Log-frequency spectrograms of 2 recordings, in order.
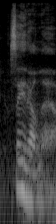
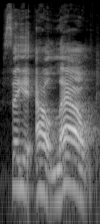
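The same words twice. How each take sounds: First: Softer dare. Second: Louder, slower "Say it out loud", falling hard on "loud"; firm command. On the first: Daring listeners to voice fears, softer. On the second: Urging listeners to voice fears, louder and firm. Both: Shown as a demonstration. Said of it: "I dare you to".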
